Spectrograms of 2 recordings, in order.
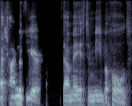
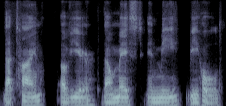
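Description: First: Measured recital of verse; poem reading. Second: Slow "that TIME of YEAR thou MAYST in ME beHOLD"; iambic stress demo. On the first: Real, not acted. Lecturer opens class with the sonnet, reciting verse. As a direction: read the sonnet aloud with expressive phrasing. So I'll start with that. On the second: Shown as a demonstration. Teacher demonstrates the meter, stressing TIME, YEAR, MAYST, ME, HOLD. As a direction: beat out every second syllable, slowly: TIME, YEAR, MAYST, ME, HOLD. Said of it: "unaccented, accented iamb".

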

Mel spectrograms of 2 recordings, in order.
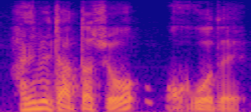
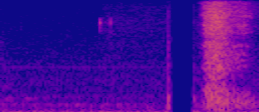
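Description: First: Said in the usual way. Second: Whispered repeat, much softer. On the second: Real, not acted. Repeating it to the streamer in a soft whisper. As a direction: breathe the line out as a whispered aside. Repeats the same line twice.

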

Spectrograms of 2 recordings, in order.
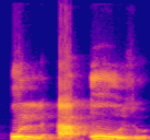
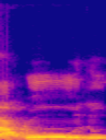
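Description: First: কুল আউযু slow, both vowels sharp hamza; wrong all-hamza reading. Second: আউযু with both vowels alike; wrong same-sound আউযু. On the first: Teacher demos the all-hamza error, slow and drawn out. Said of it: "দুটোই হামজা বা আলিফ করা যাবে না". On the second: Teacher warns students against the same sound, said wrong. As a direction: flatten আউযু into one sound. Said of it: "একইভাবে বলা যাবে না". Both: Shown as a demonstration.

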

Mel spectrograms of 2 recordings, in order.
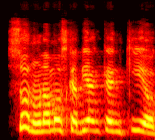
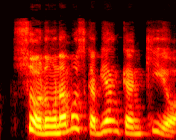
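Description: First: Much higher, croaked crow voice; cawing crow. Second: Barking dog. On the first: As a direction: caw it out like a crow. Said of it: "gracchiò una cornacchia". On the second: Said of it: "abbaiò ad un tratto un cane verde". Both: A narrator's reading.

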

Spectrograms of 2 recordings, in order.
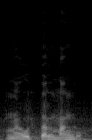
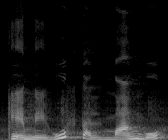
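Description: First: "Me gusta el mango" said low, soft and flat, reluctant; displeased. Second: Said in the usual way. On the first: Shown as a demonstration. Teacher showing liking said with displeasure, grudging and flat. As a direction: say "Me gusta el mango" as if you hate mango. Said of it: "con cara de desagrado". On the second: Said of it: "No puedo decirte".

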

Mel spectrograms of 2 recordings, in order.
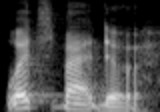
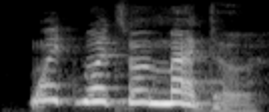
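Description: First: Said in the usual way. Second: High, squeaky pretend question; high-voiced concern. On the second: Toy character asks what's wrong, high-voiced concern. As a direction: ask it far up in pitch. Asking upset character, first take.

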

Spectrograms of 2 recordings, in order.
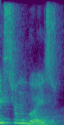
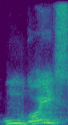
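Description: First: Said in the usual way. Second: Um, then dois punched louder as a second beat; counted beat. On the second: Shown as a demonstration. Coach demonstrating a two-beat attack rhythm, counted. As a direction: count "um, dois" as two separate fencing beats, "dois" hit harder. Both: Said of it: "O que que é esse um, dois?".

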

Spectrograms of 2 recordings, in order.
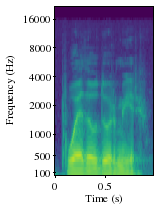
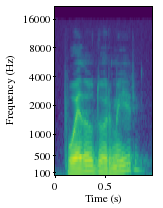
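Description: First: Said in the usual way. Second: "Puedo dormir?" with the pitch rising to the end; rising question tune on "dormir"; question rise. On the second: Shown as a demonstration. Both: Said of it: "You're just changing your inflection".

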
